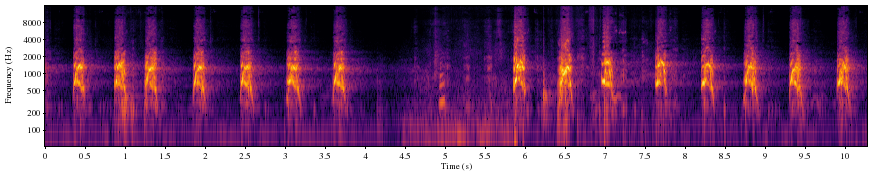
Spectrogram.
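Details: Dutch Shepherd doing a bark and hold on a decoy barks loud and sharp, roughly twice per second, in two regular bursts. A brief pause holds soft shuffling and low rumbling between them.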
